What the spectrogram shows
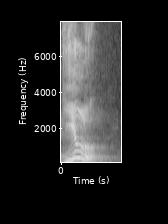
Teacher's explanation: Se eu vou dizer quilo, não aparece o som do U.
